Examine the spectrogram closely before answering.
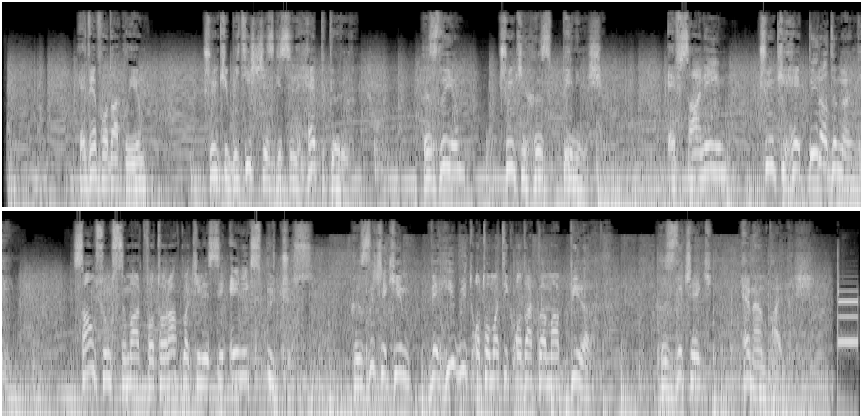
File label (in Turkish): reklam kararli; samsung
